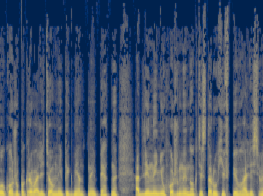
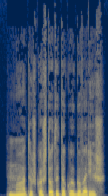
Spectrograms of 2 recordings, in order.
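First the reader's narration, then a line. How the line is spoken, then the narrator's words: Frightened. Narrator (Russian): испуганно произнесла Розет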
